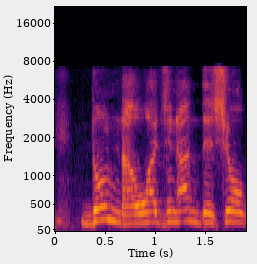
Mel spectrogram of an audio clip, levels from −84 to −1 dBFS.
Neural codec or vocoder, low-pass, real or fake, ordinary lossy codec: codec, 16 kHz, 1.1 kbps, Voila-Tokenizer; 7.2 kHz; fake; MP3, 48 kbps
